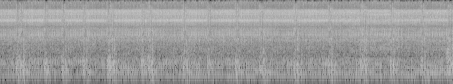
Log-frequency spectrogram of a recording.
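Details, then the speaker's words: Miniature hit-and-miss engine after dismantling and piston ring rebuild, possibly needing a sleeve; quick steady chuffing over a high whir, running faster than the owner likes, maybe from carb settings (suspected, not confirmed); engine running too fast. "out a bit how fast that's running too right I really don't like how fast it runs but maybe it was just the settings of the curb"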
